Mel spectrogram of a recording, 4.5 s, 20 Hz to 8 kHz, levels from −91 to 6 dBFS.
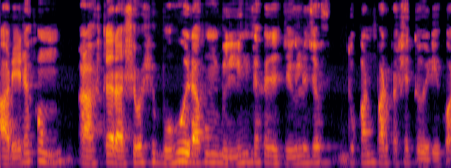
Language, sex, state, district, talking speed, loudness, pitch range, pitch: Bengali, male, West Bengal, Kolkata, 210 wpm, -20 LUFS, 120-150 Hz, 140 Hz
